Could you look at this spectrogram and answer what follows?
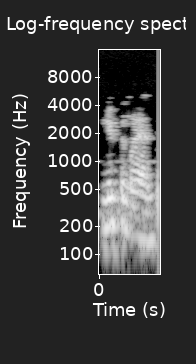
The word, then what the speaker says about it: Newfoundland: Newfoundland, it rhymes with understand.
